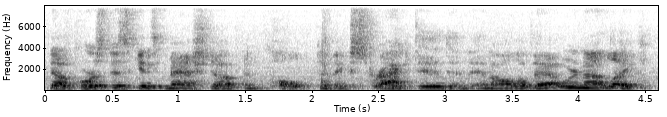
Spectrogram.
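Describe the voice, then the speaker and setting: A man giving a product training talk, explaining slowly and haltingly with many restarts. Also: on the low side. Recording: echoey room, distant mic, faint noise.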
